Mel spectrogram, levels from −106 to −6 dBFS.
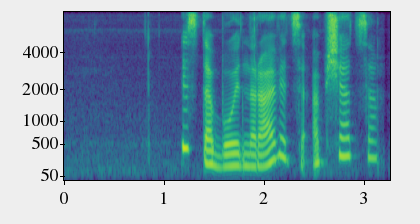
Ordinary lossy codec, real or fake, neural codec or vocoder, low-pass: none; real; none; none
